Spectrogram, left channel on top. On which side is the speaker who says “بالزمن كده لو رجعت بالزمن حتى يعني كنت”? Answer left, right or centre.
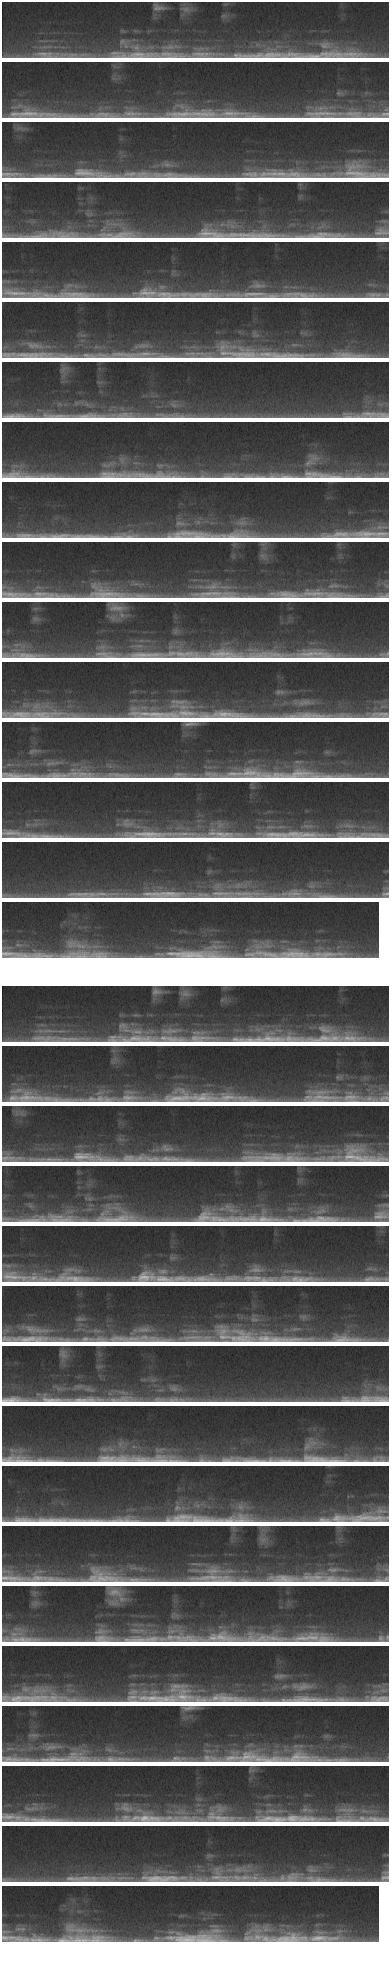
Right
